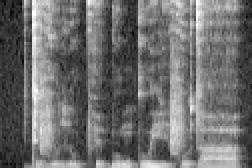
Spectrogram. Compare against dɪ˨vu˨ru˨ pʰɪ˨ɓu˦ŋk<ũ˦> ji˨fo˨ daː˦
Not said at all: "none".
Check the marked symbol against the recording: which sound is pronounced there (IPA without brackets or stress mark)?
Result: u˦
